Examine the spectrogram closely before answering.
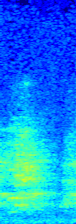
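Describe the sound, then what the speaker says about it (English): Birds squawk in a short, harsh, shrill burst heard close by and on its own. "And the birds are all going to go nuts now and spoil this."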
